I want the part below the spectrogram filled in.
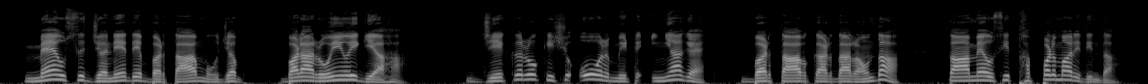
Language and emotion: Dogri, angry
